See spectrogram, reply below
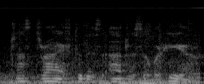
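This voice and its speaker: Fairly quick and steady in tone, this medium-pitched man speaks against background noise and video game ambience. As a let's player in character, he improvises a hesitant, repetitive monologue as a brooding young male vampire consumed by guilt.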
